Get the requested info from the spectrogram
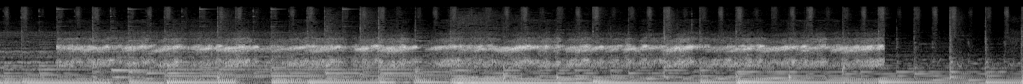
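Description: Tree frog calling in a continuous fast rasping trill that starts about half a second in and stops abruptly near the end, over soft background music.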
